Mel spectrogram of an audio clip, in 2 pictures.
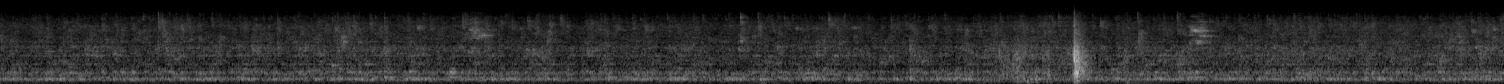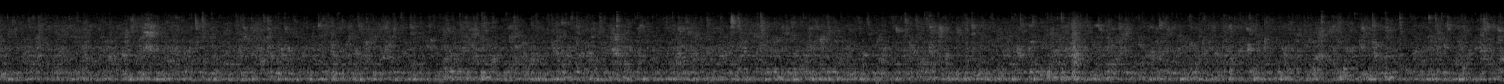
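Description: Water running steadily during an aquarium water change, with one sharp knock about eleven seconds in and a smaller one about a second later.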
